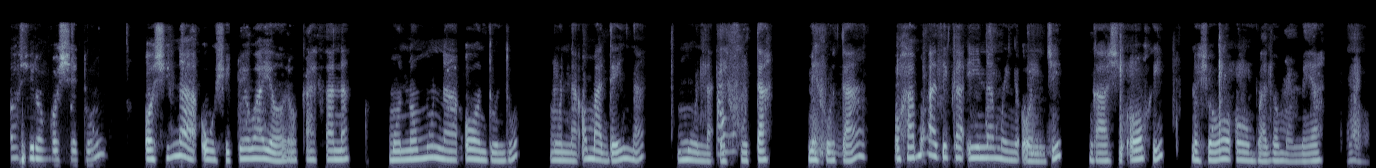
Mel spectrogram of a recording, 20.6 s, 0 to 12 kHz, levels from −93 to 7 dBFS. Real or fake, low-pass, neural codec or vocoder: real; 7.2 kHz; none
